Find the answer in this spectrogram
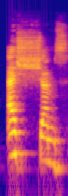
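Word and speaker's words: الشمس: notice that the lamb in L is not pronounced it it's silent and the Sheen is strengthened so it becomes a shams as shams meaning there is shed over the scene on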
